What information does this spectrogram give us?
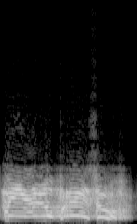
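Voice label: Italian aircraft destroyed mood high, speech; War Thunder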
